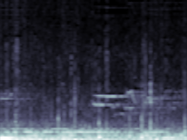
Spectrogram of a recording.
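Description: Drama background score of sustained notes, with a scattering of short, irregular knocks underneath.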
